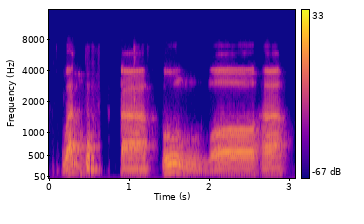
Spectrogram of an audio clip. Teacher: Allahnya dibaca tebal karena harokat di depannya dhammah.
